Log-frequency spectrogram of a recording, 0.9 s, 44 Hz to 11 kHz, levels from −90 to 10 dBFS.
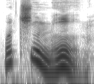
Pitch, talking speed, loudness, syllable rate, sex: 130 Hz, 190 wpm, -15 LUFS, 3.3 syllables/s, male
